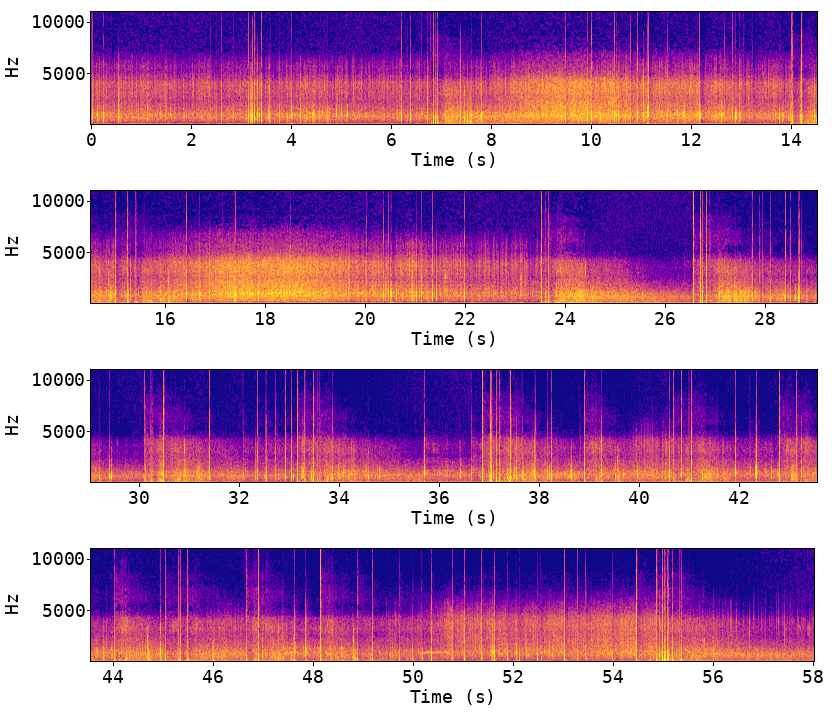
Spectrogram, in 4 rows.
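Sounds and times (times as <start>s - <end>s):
continuous fireworks rumble: 0.0s - 58.0s
firework shells bursting with bangs: 35.6s - 58.0s.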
